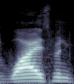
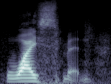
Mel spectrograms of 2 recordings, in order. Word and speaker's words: Wiseman: kind of numbers is wiseman going to put up in game one or excuse me i've learned today it's actually pronounced weissman so james weissman what kind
